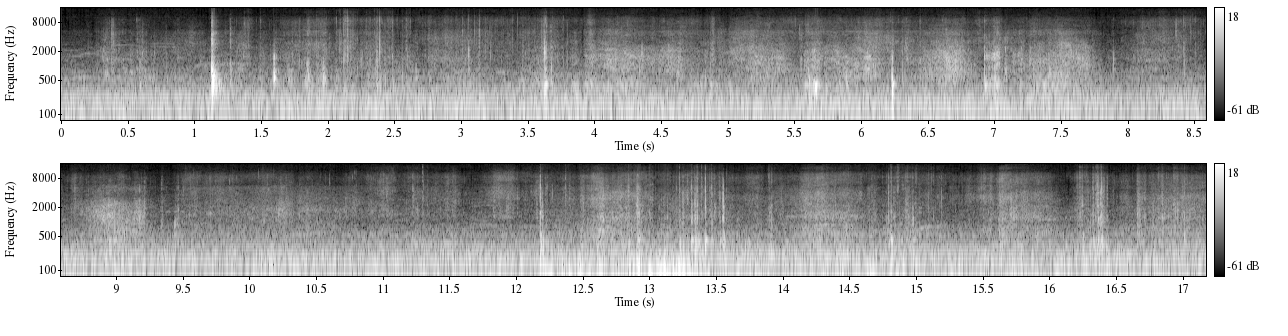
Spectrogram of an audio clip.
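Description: Dry soil crumbles and rustles under hands.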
